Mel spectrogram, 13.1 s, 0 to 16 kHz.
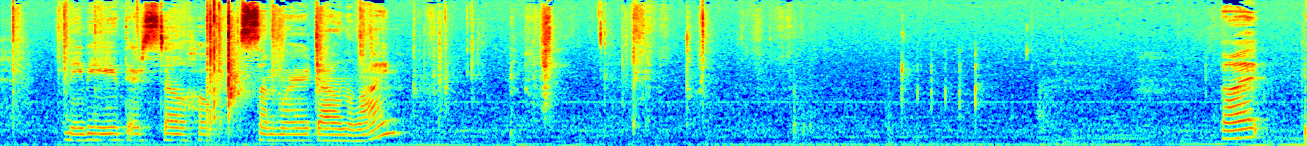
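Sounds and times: cards tapping and rubbing on table: 0:00.0 - 0:07.1
deck of cards shuffling: 0:00.0 - 0:08.1.

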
